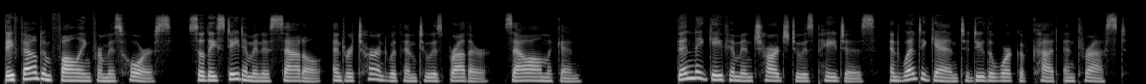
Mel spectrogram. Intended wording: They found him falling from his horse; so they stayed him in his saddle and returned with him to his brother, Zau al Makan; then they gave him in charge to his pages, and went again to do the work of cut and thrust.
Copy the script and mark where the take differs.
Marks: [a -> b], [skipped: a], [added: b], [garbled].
They found him falling from his horse; so they stayed him in his saddle and returned with him to his brother, Zau al Makan; then they gave him in charge to his pages, and went again to do the work of cut and thrust.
